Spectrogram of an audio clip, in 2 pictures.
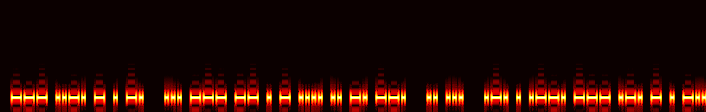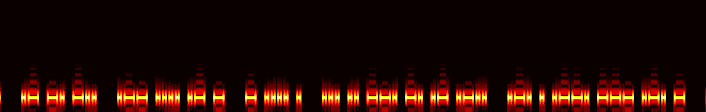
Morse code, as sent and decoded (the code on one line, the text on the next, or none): --- ..-. - . -. / ... --- -- . - .... .. -. --. / .. ... / .-. .--. --- .-. - . -.. / .- -. -.. / .-- .... .- - / - .... / ... .. --. -. .- .-.. / .-. .--. --- .-. -
OFTEN SOMETHING IS REPORTED AND WHAT THE SIGNAL REPORT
